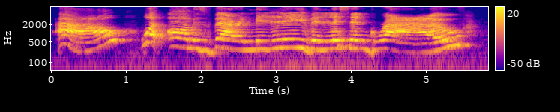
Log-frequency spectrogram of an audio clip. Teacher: when it comes to H's, you drop all of them, make sure that no H's come through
